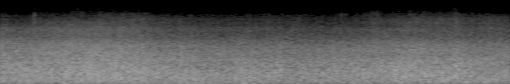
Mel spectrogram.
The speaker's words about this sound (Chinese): 大海一望无际，海风轻轻，浪花朵朵，涛声阵阵，感觉特别放松。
